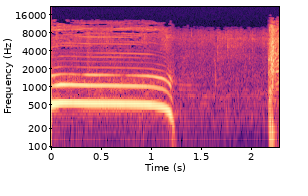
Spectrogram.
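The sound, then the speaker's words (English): A person imitates a werewolf howl with one long, steady howl that holds its pitch for over a second and then drops sharply. A short, noisy burst follows after a pause. “making werewolf noises to the wolf lady”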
